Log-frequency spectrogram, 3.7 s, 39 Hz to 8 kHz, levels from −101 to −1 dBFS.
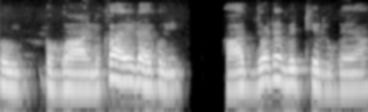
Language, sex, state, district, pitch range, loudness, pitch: Rajasthani, male, Rajasthan, Churu, 125-150 Hz, -17 LUFS, 130 Hz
